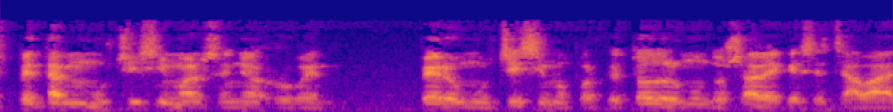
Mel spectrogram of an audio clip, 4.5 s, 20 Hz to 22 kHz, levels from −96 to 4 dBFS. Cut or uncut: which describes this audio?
uncut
